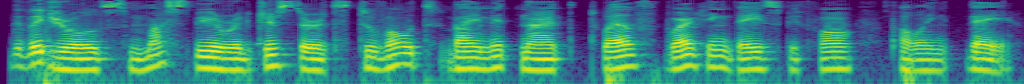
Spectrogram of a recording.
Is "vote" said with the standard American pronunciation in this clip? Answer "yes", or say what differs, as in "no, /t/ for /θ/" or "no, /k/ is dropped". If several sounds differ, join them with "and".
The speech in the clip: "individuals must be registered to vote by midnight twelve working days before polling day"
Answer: yes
